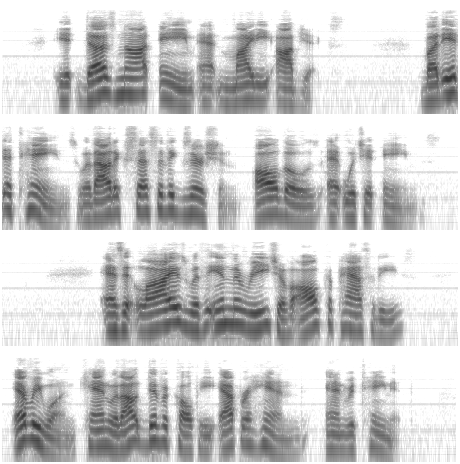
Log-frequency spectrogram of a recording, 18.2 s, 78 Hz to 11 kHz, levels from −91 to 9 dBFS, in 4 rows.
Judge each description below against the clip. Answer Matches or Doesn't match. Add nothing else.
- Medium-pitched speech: Matches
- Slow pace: Matches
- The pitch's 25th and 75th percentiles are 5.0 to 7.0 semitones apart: Matches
